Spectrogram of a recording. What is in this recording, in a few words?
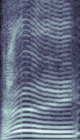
Man Hiii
